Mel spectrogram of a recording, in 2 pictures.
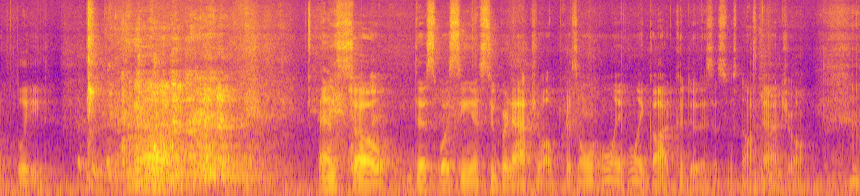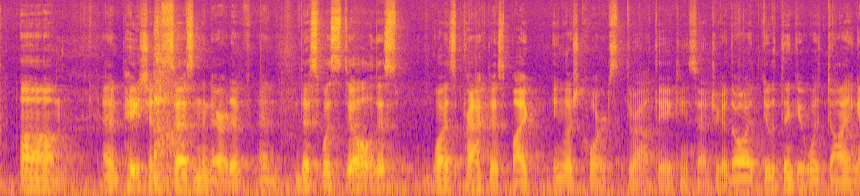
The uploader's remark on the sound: A Mainely History Live Show! In this live show at the Maine Historical Society.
